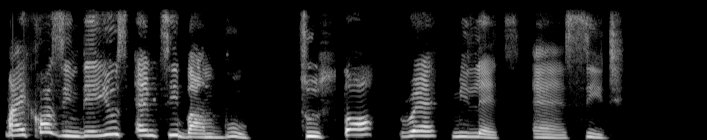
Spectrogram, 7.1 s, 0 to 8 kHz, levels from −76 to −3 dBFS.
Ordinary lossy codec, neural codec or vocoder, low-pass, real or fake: none; none; 7.2 kHz; real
